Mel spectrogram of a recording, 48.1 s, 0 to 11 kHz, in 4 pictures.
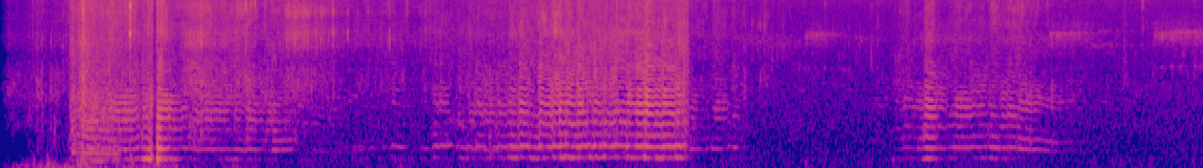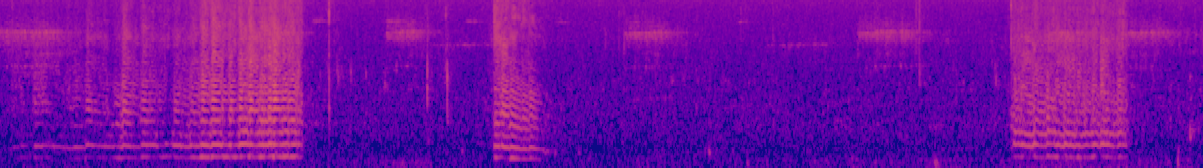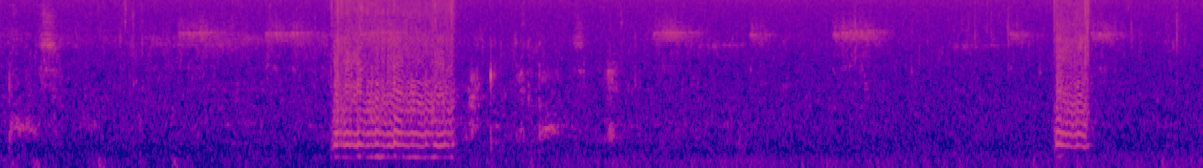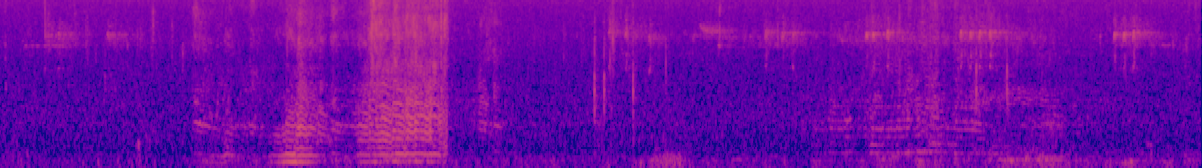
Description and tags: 160712 FX Flies buzzing on Weird Mushroom M-RX
Recorded in Bielowieza Forest (Poland) with MKH50
Flies, Buzzing, Mushroom, Day, Forest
